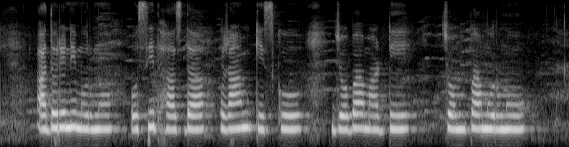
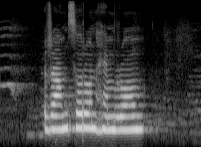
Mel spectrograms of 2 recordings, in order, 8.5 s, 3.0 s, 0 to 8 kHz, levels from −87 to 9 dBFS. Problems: background conversations at intervals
